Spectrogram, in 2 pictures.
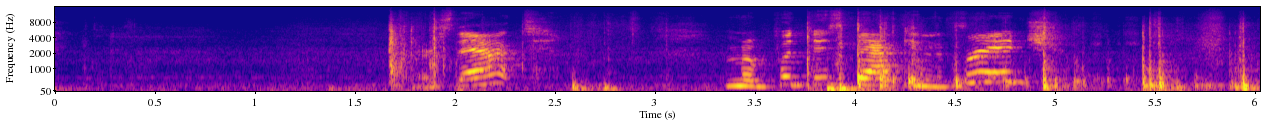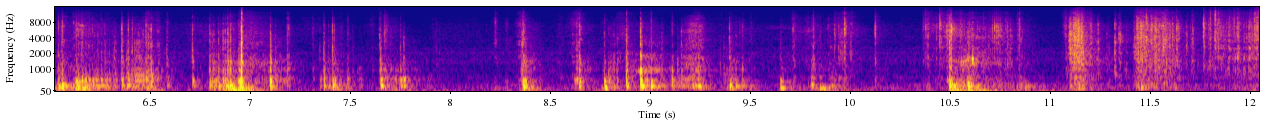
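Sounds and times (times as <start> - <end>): rustling: 5.4 - 12.0.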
